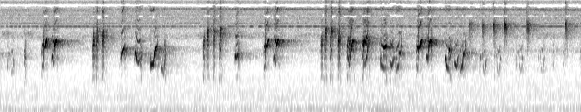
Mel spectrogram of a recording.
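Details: A caged decoy red-whiskered bulbul gives short chirpy, liquid phrases of three or four notes roughly every second, mixed with sharp clicking and buzzy bursts in the background.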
